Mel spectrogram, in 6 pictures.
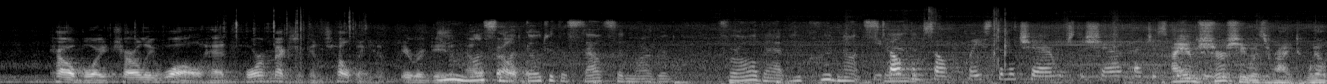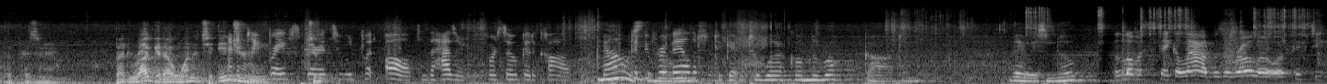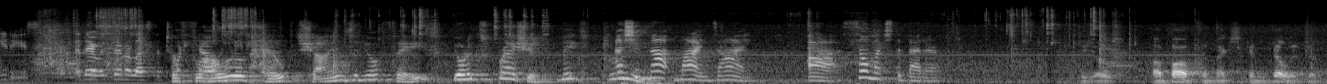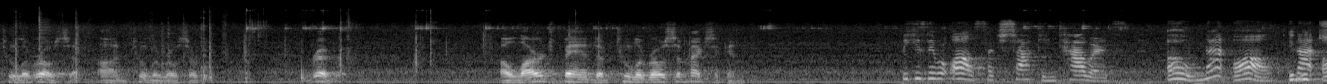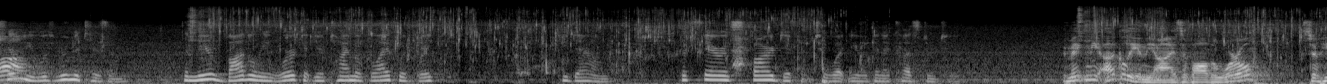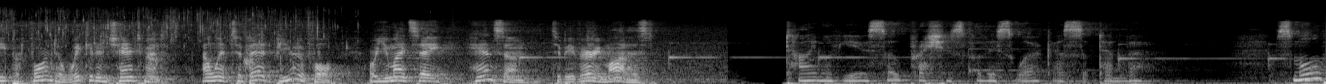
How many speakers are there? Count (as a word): nine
